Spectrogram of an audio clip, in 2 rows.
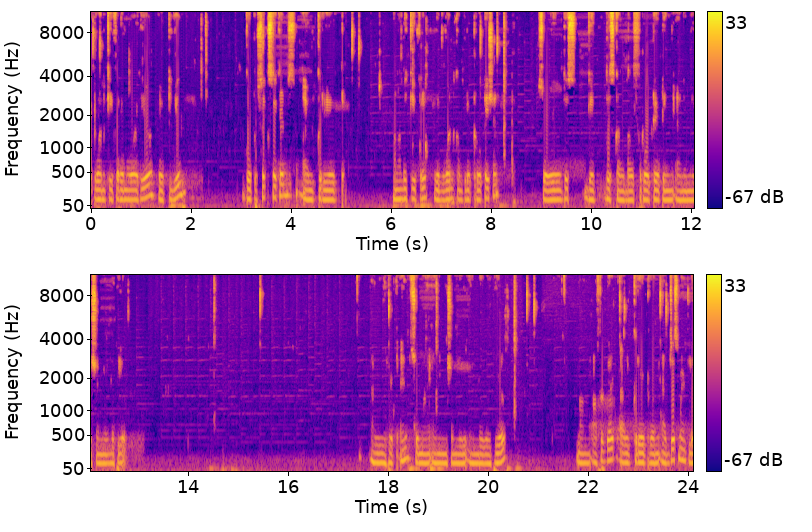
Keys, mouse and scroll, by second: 0.0 click, 1.5 u, 3.4 click, 6.5 Return, 7.7 click, 8.3 space, 14.3 space, 15.4-18.3 drag, 18.3 n, 18.7 space, 20.7 click, 22.6 right click, 23.4-24.1 drag.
